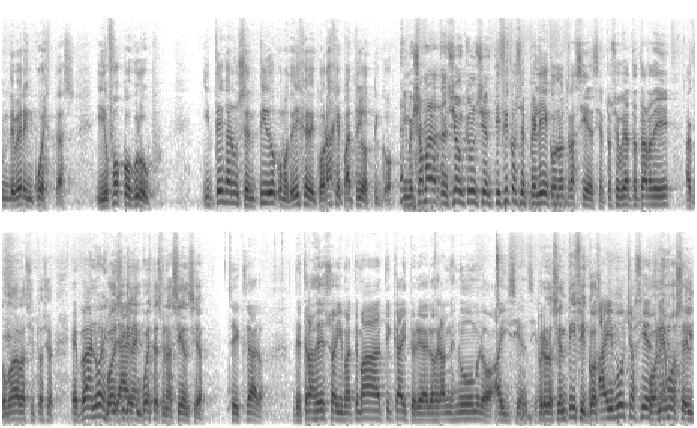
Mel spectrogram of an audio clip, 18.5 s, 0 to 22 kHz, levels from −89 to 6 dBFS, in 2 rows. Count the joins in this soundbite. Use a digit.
1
